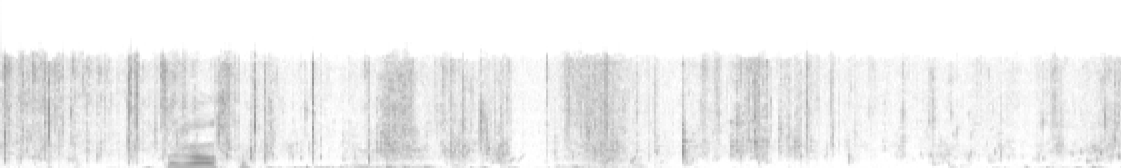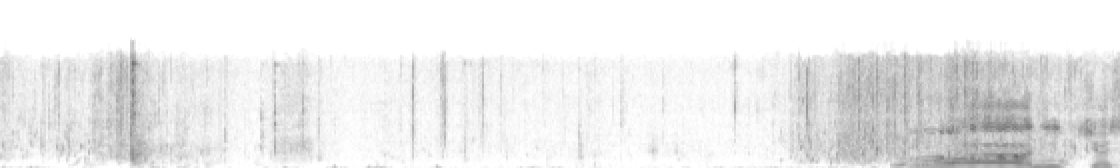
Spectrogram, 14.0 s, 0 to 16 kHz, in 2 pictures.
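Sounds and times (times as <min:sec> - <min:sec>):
shallow water sloshing: 0:00.0 - 0:14.0
water splashes: 0:00.0 - 0:14.0.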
